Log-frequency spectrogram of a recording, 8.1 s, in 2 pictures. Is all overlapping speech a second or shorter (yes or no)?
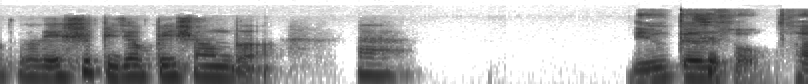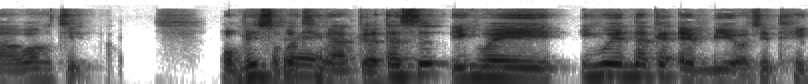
yes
